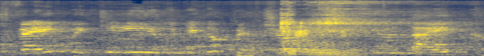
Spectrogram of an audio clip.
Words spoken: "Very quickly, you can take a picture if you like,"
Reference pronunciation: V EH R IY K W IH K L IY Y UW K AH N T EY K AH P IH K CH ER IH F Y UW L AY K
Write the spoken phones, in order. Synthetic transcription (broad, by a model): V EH R IY K W IH K L IY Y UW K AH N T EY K AH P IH CH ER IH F Y UW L AY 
